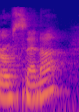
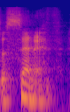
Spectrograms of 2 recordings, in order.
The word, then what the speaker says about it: Asenath: Well, they call her Osenna, but we have a friend whose name is... – spelled the same way. – Spelled the same way, but it's pronounced Asenath.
